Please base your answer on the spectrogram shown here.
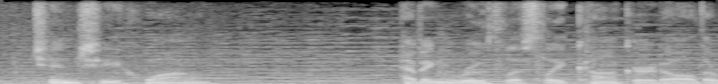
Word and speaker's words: Qin Shi Huang: However, the true unified purpose of the wall emerged with the arrival of the first emperor, Chin Shiuang, pronounced Chinshi Huang.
